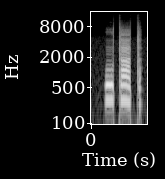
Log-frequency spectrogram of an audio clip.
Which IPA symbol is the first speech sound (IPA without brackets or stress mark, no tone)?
o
